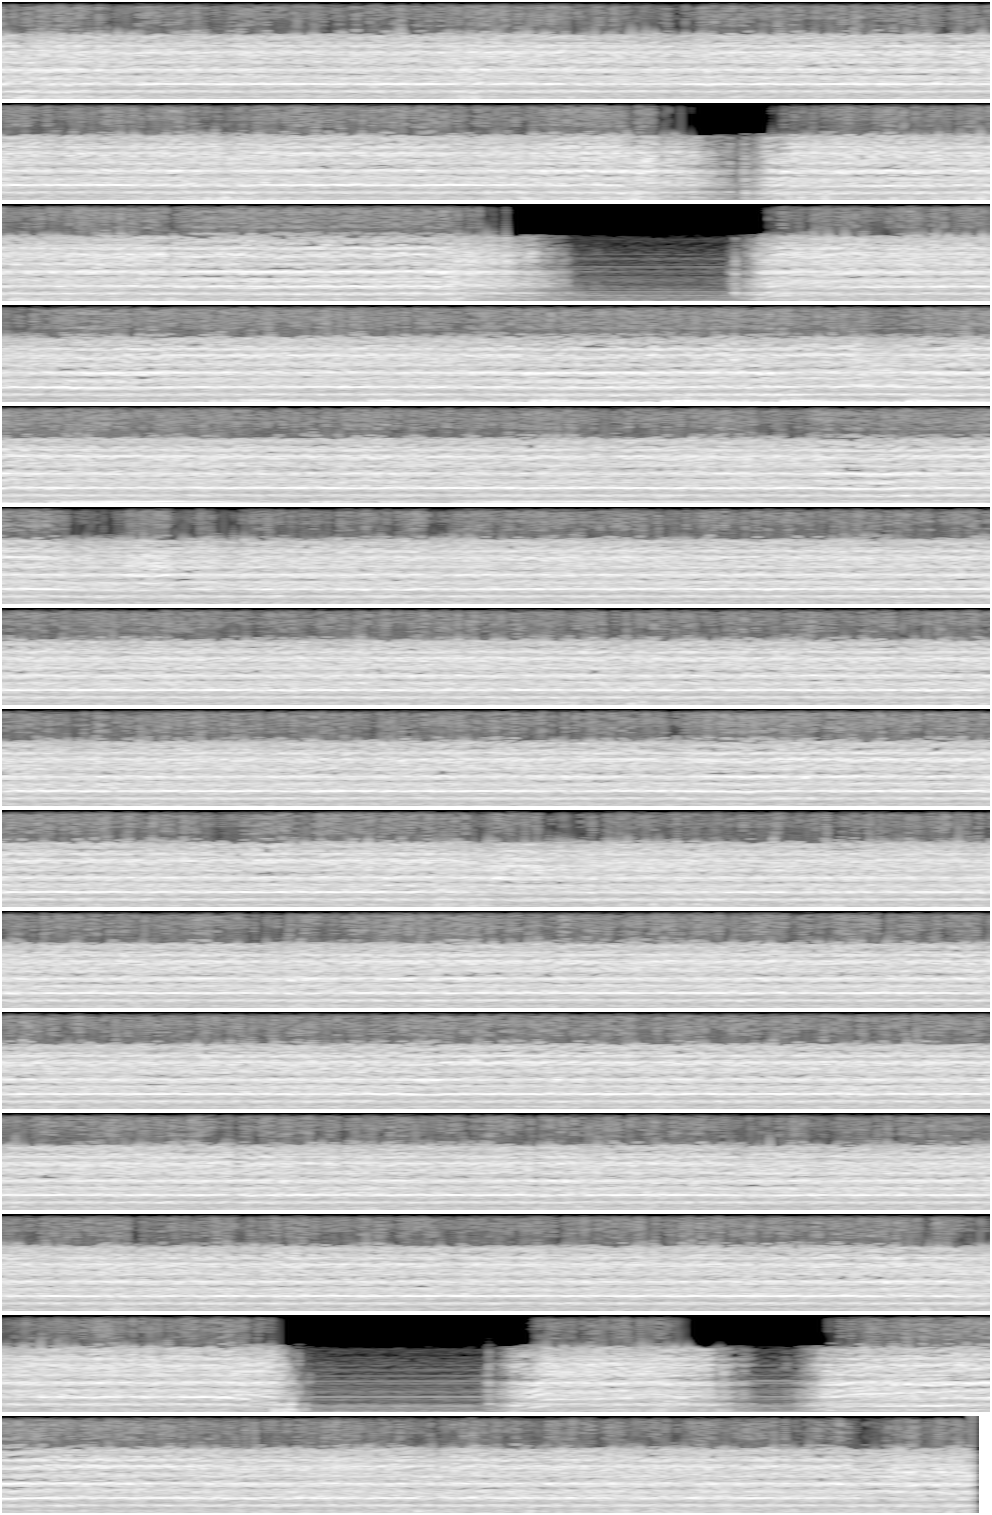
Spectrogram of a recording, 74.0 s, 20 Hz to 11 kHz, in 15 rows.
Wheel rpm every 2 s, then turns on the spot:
230, 230, 230, 230, 140, 220, 70, 200, 230, 220, 230, 230, 230, 230, 230, 230, 230, 230, 230, 230, 240, 230, 230, 230, 230, 230, 230, 230, 230, 230, 240, 240, 190, 70, 140, 230, 230.
none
